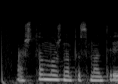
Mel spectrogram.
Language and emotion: Russian, neutral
